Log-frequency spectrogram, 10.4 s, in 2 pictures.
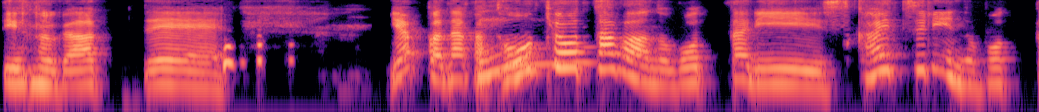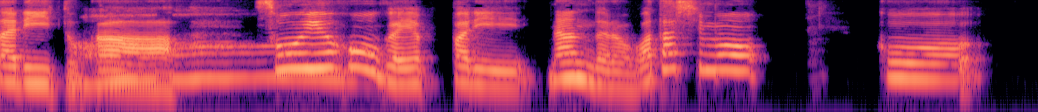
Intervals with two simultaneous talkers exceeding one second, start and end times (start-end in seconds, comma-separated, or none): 5.5-7.1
